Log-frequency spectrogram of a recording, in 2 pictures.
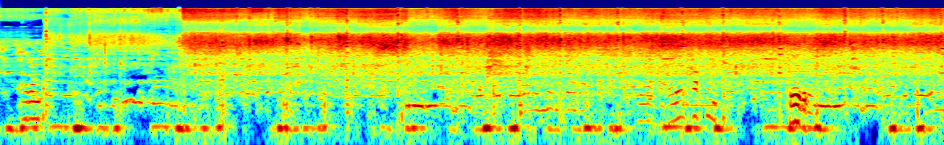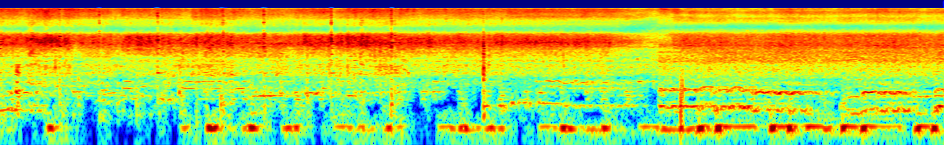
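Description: Chicken pieces frying with onions in hot oil in a wok, sizzling loudly while being stirred. The sizzle starts suddenly about three seconds in.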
